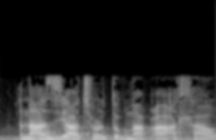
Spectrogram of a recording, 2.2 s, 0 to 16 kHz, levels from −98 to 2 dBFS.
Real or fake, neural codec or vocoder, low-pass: real; none; 7.2 kHz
